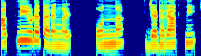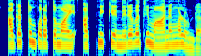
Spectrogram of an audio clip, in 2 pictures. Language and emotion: Malayalam, neutral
